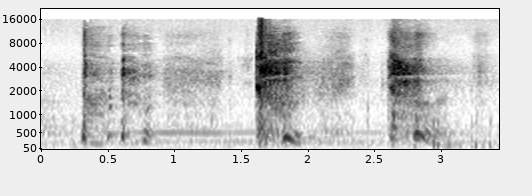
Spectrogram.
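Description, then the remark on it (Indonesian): A person whose throat has not yet fully healed coughs: two short, lighter coughs, then two harsher, louder hacking coughs about a second apart, with no talking. “batuk is back”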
